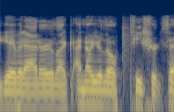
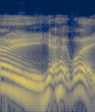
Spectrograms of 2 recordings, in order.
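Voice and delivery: sudden, thrown-out, punchy "hey"; 10 semitones higher, 3 dB louder than usual. Imitating the wrestling referee after a heel turn: Tony Danza impression. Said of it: "he would just kip up and go".

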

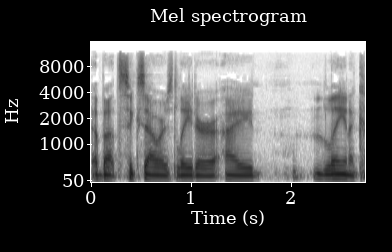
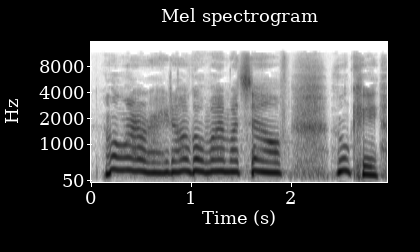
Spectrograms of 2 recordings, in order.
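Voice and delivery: put-on very high-pitched little-boy voice. Retelling a camping story, answering being told to go sledding alone, in Young John's voice. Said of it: "I got to do this in Young John's voice".

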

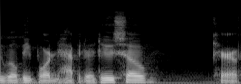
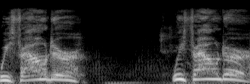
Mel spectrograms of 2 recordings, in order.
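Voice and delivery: very high, shrill, loud screaming; 5 dB louder than usual. Narrating a scene as four men head to town, somebody screams: screaming. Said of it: "you don't hear somebody scream".

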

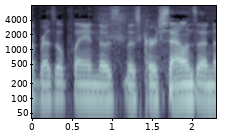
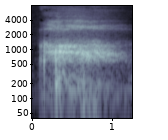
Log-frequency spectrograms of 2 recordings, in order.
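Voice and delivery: whispered, toneless aside. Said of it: "I just hear D J go".

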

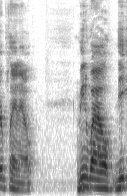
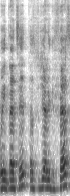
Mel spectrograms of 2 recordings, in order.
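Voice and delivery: ordinary talk

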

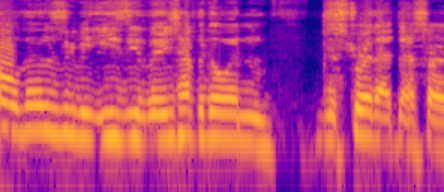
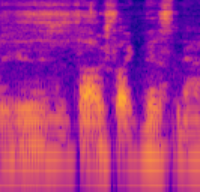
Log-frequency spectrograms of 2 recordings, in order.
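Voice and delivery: very low, quiet, rough, creaky grumble; 11 semitones lower, 10 dB quieter than usual. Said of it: "You just need kinda a low grumble".

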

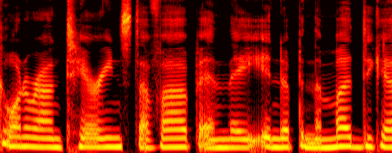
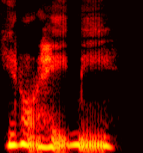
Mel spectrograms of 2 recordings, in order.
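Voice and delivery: soft, half-whispered voice; 3 semitones higher, 3 dB quieter than usual. Retelling a kiss scene from a book, the man's reply, retelling a half-whisper. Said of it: "he whispers back".

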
